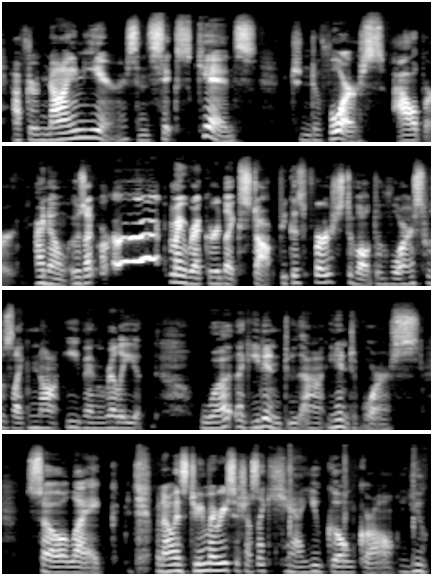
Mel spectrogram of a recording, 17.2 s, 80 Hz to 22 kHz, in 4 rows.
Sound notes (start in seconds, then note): 5.8 makes high pitched squeak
